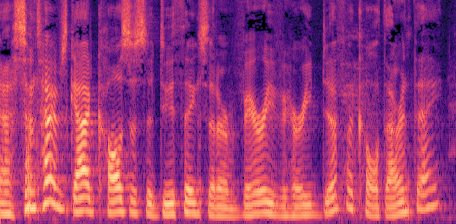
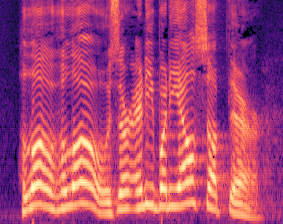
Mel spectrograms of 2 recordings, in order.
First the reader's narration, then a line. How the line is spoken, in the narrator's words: he yelled out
